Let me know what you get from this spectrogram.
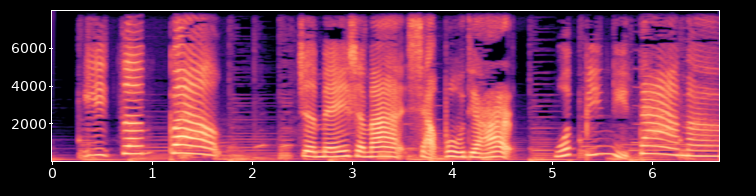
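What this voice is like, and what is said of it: Usual voice. Nothing is said of it.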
